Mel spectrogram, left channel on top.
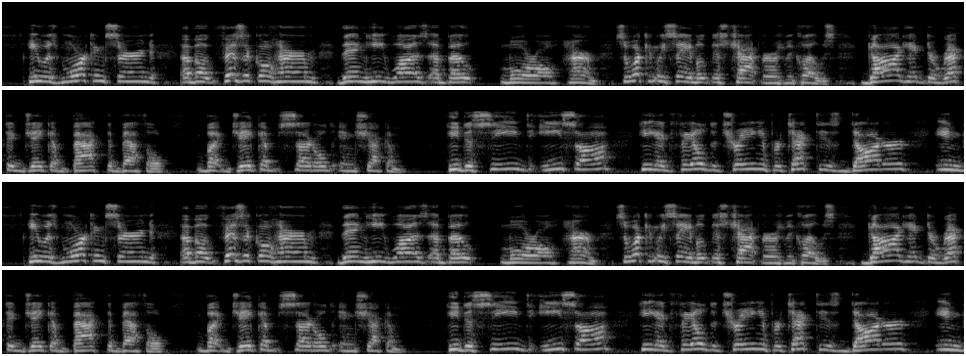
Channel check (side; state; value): both; identical; correlation 1.00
